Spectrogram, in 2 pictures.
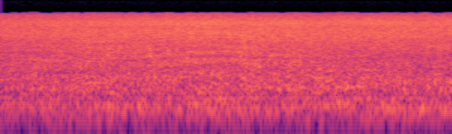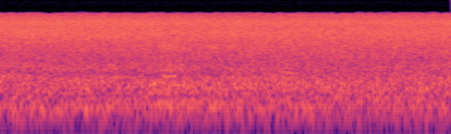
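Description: Small mountain-stream waterfall pouring over boulders into a rock pool: a steady, even rush of water.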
